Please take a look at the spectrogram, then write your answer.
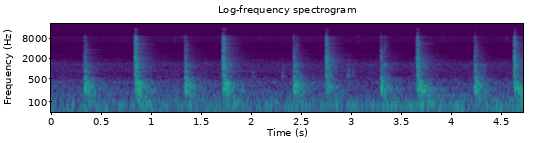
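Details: Bad Boy mower, under a year old, about 23 hours, after engine stopped with a clunk while mowing: sharp regular clicks about twice a second, engine never turns over; no crank, owner suspects seized engine.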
